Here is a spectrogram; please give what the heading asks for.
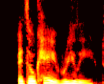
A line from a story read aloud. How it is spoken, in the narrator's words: Justin exclaimed, even though it obviously wasn't okay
